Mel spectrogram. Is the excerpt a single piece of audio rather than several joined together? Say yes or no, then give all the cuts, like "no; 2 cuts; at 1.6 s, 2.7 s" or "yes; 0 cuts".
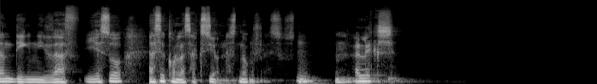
no; 2 cuts; at 1.5 s, 2.5 s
